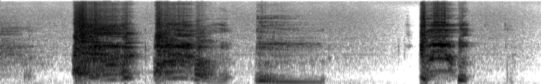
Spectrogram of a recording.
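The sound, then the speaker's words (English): Coughing and throat clearing from a man with a congested throat: four loud, hoarse bursts, each harsh and rasping. The first two come close together, then a longer gravelly rattle, a short pause, and a final sharp cough. No words are spoken. “I got a little extra in my throat today.”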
